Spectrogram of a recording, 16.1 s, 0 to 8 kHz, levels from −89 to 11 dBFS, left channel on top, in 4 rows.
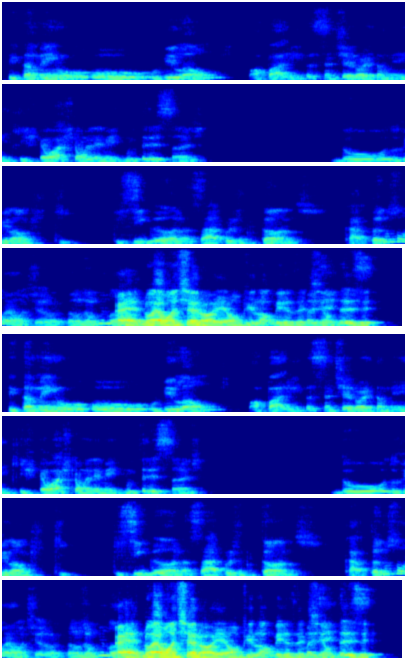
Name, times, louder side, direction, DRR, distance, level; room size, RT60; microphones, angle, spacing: voice 1, 0.1-2.1 2.5-6.0 7.3-8.7 9.2-11.2 11.5-13.4 15.1-15.7, right 2 dB, 85° right, 1 dB, 3.7 m, -42 dB
voice 2, 13.2-15.7, right 2 dB, 65° right, 2 dB, 3.5 m, -30 dB
13.0 x 6.1 x 5.7 m, 0.30 s
head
